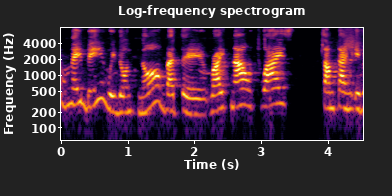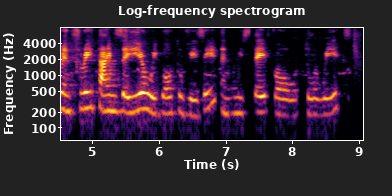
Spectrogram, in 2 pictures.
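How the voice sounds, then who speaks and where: A woman talks with an Israeli accent, fairly high in pitch. Her pace is fairly slow and her intonation lively. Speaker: marriage and family therapist. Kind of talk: interview.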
